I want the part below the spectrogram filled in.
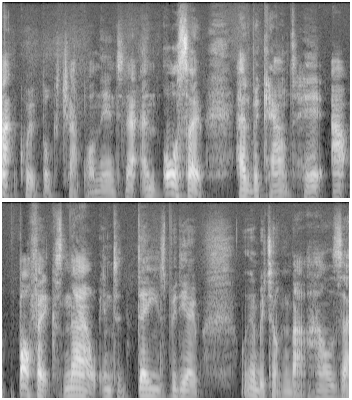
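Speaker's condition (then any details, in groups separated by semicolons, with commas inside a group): No condition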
